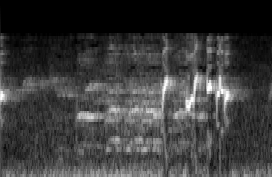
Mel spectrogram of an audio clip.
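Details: Red-whiskered bulbul, Song Kon song style, for training a newly purchased wild-caught bird: a phrase of four or five bright, slurred chirps in the second half, over a faint murmur of lower tones.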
